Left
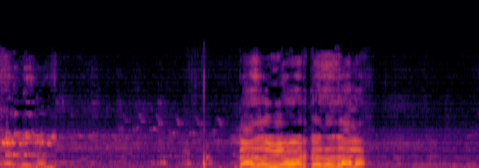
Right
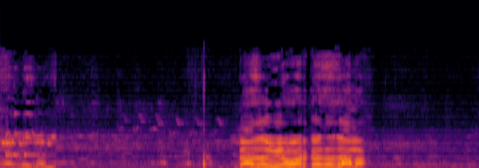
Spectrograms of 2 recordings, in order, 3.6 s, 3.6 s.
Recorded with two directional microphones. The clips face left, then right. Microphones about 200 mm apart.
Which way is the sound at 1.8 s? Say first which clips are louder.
Even; 5° right (ahead or behind).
